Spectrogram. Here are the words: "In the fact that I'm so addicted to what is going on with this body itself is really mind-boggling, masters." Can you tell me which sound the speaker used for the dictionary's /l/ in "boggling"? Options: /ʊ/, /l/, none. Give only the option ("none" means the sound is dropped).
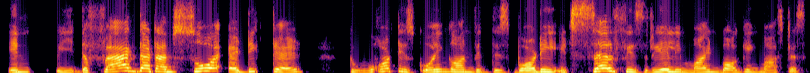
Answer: none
